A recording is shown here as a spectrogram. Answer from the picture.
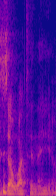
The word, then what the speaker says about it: Zihuatanejo: I think it's Zihuatanejo. – Zihuatanejo.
